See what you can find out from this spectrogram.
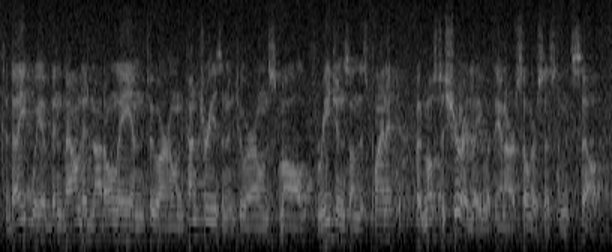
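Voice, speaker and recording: A man's voice: on the low side, fairly even intonation, a little fast, few pauses. A man giving a formal, articulate explanation as a scientist. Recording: echoey, hissy vintage film soundtrack.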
